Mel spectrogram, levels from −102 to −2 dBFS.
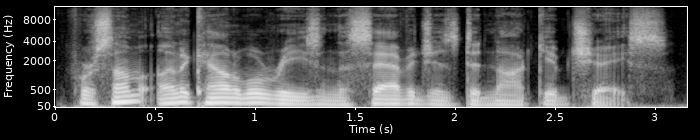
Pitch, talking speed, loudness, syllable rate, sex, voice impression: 100 Hz, 190 wpm, -18 LUFS, 6.1 syllables/s, male, very masculine, very middle-aged, very thick, tensed, powerful, slightly dark, soft, slightly muffled, fluent, cool, very intellectual, slightly refreshing, sincere, very calm, mature, very friendly, very reassuring, very unique, elegant, wild, very sweet, lively, kind, slightly intense, slightly modest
